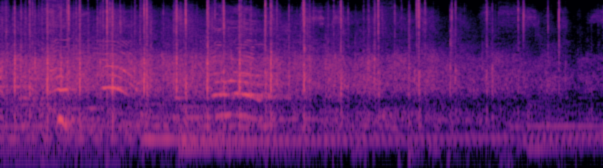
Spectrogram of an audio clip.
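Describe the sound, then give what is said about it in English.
A church audience gives a sustained round of applause, dense steady clapping lasting several seconds, with scattered shouts and voices rising through it before it slowly thins. “Why don't you just give him one more round of applause, man?”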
